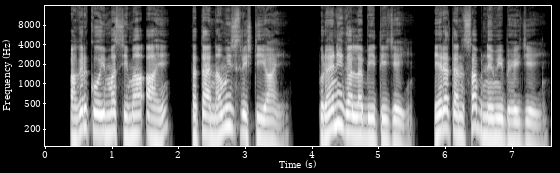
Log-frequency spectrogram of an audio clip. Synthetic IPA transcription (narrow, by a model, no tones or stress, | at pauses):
ɐɡəɾkoːimɐsimãʔaːe | t̪at̪ɛnɐmĩsɾɪsʈiaːe | pʊɾɛ̃ːɽ̃iɡɐlːabiːt̪id͡ʒeːi | ɦeːɾat̪ɐnsɐbnɐmibʱeːid͡ʒeːi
